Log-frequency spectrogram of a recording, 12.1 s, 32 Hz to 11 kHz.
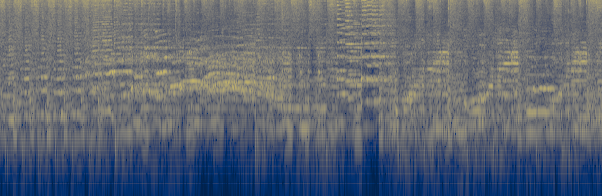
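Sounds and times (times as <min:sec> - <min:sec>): electric guitar: 0:00.0 - 0:12.0
live band playing show tune: 0:00.0 - 0:12.0.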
